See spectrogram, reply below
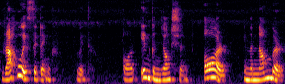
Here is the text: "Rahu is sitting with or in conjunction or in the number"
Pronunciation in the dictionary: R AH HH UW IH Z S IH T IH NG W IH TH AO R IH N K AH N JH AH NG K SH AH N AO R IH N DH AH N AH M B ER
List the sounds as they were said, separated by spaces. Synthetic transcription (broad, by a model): R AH HH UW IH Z S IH T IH NG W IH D AO R IH N K AH N JH AH NG K SH AH N AO R IH N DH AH N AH M B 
